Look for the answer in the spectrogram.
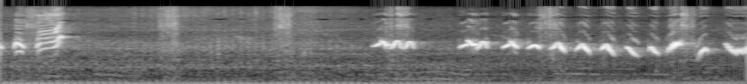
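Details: Greater green leafbird, kept as a reference singer for training other birds, singing vigorously in the 'ngentrok' style: a brief high phrase, then a fast run of short whistled notes wavering up and down, over a steady low electrical hum.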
